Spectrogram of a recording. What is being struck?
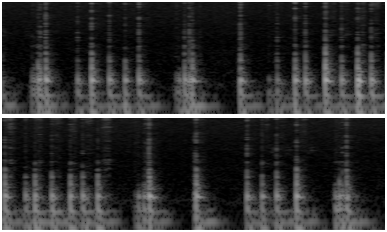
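Large wooden desktop.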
